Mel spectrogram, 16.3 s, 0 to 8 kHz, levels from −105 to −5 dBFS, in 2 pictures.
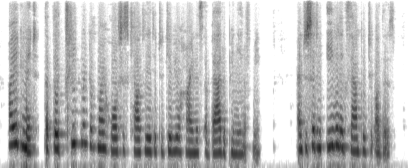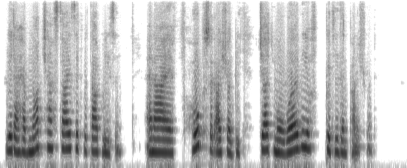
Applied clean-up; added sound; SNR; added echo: none; none; none; none.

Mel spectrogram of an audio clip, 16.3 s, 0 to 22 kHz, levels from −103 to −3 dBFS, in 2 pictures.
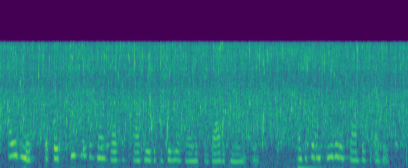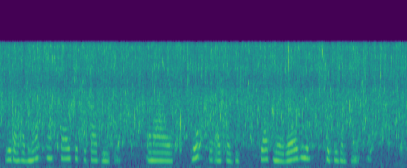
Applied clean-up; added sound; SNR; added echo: none; Stream; -3 dB; none.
